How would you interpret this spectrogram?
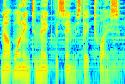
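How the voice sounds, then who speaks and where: A man with a deep voice narrates a scripted horror tale. He tells it as the narrator of an audio drama, with clear music underneath. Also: fairly even intonation, normal speed, a little mellow.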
